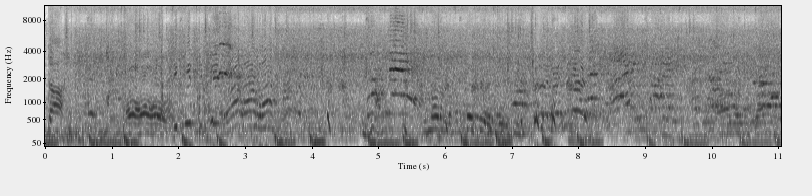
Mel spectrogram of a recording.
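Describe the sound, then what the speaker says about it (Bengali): Rain falls steadily outdoors, a continuous loud patter and splash on surfaces close by, while voices talk throughout over the downpour. "বৃষ্টির জন্য আমরা এখন এখানে দাঁড়িয়ে আছি"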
